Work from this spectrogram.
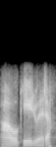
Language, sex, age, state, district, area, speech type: Malayalam, male, 60+, Kerala, Wayanad, rural, conversation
